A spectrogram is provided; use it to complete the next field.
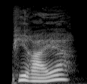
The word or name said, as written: piraya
